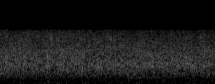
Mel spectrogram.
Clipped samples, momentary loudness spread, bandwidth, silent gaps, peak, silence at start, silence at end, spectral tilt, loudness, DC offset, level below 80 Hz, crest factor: under 0.1%; 1 LU; 12.5 kHz; none; -28 dBFS; 0 s; 0 s; -3.5 dB/octave; -44 LUFS; under 0.1%; -76 dBFS; 18 dB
